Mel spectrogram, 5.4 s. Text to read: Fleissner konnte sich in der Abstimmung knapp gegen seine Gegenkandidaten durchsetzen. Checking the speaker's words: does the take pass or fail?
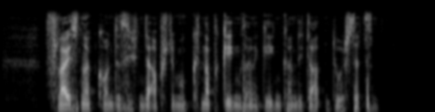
pass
